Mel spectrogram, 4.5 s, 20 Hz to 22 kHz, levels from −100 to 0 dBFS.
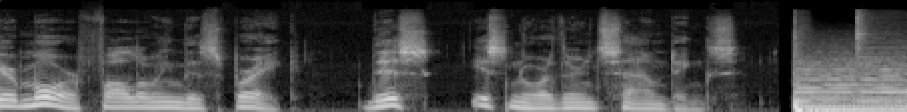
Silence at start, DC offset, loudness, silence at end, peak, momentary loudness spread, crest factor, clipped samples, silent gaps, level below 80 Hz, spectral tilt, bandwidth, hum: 0 s; under 0.1%; -27 LUFS; 0 s; -8 dBFS; 12 LU; 18 dB; under 0.1%; none; -36 dBFS; -6 dB/octave; 15 kHz; none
